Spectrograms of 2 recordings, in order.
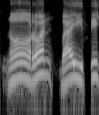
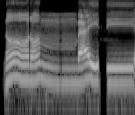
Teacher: Bunyi nun mati kan N. N-nya berubah menjadi M. Nun N jadi M ya. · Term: iklab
